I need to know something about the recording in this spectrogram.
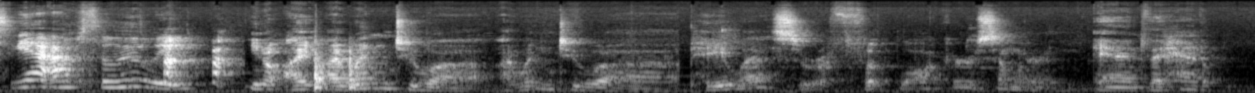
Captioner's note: laughs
